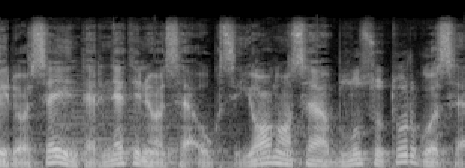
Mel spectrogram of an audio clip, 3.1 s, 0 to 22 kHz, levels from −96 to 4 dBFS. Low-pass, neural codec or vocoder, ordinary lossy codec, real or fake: 14.4 kHz; none; AAC, 64 kbps; real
